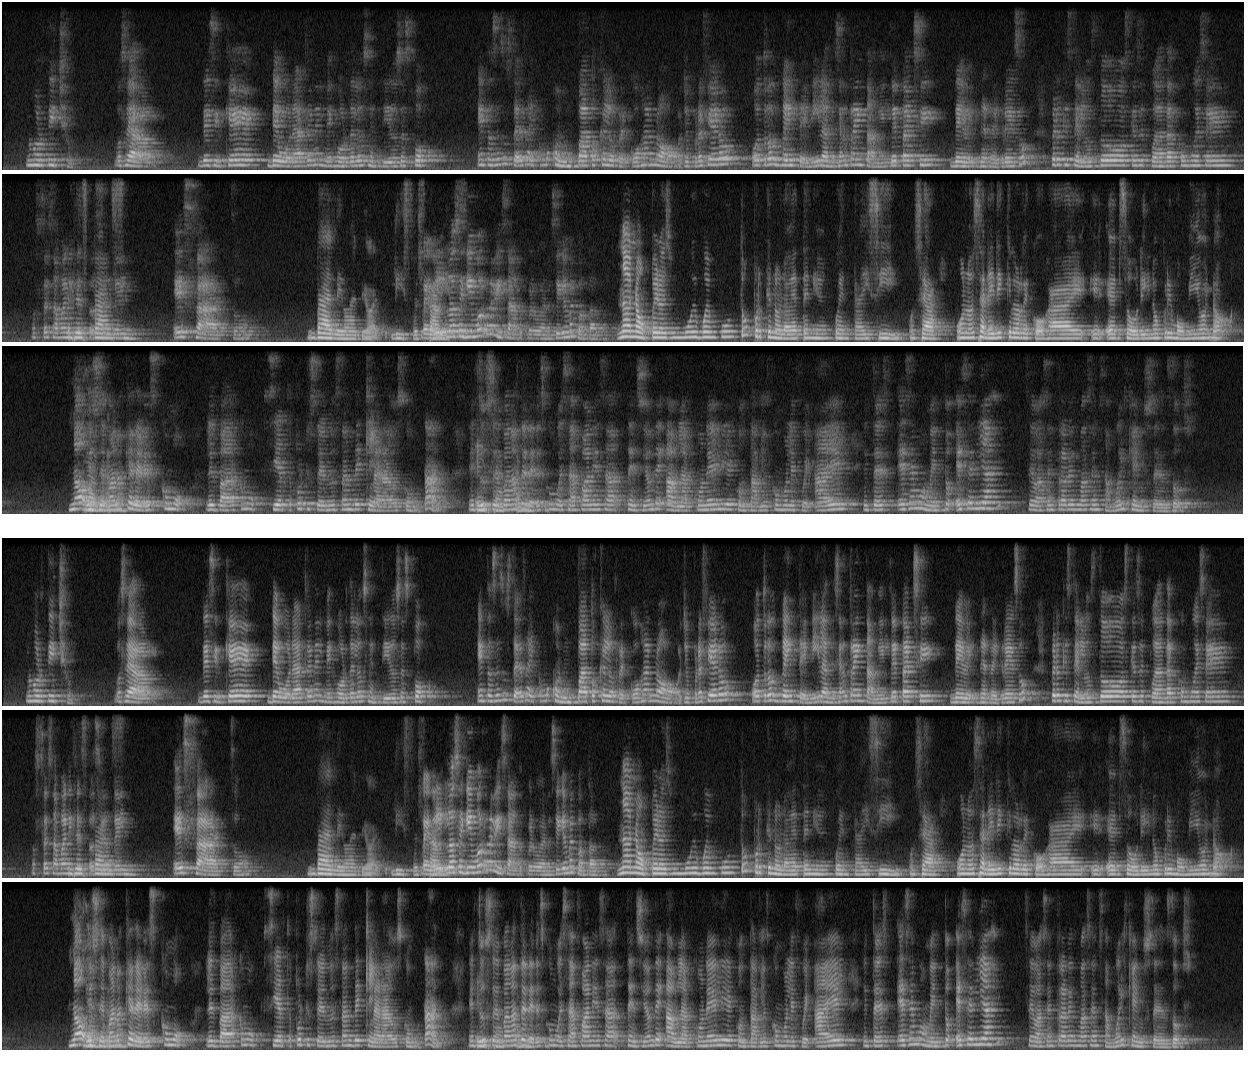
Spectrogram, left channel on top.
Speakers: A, on the right; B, on the left.
A: mejor dicho, o sea, decir que devorarte en el mejor de los sentidos es poco. Entonces ustedes ahí como con un pato que los recojan, no, yo prefiero otros veinte mil, así sean treinta mil de taxi de, de regreso, pero que estén los dos, que se puedan dar como ese, no sé, esa manifestación
B: Ese espacio.
A: del... Exacto.
B: Vale, vale, vale. Listo, está
A: Bueno, lo
B: bien.
A: seguimos revisando, pero bueno, sígueme contando.
B: No, no, pero es un muy buen punto porque no lo había tenido en cuenta. Y sí, o sea, uno salir y que lo recoja e- e- el, sobrino primo mío, no,
A: No,
B: no,
A: y ustedes
B: no,
A: van
B: no.
A: a querer, es como, les va a dar como cierta, porque ustedes no están declarados como tal. Entonces
B: Exactamente.
A: ustedes van a tener es como ese afán, esa tensión de hablar con él y de contarles cómo le fue a él. Entonces ese momento, ese viaje se va a centrar es más en Samuel que en ustedes dos.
